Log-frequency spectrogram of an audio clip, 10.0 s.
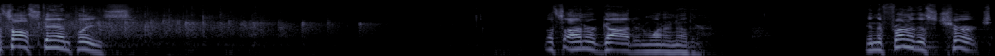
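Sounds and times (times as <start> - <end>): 
speech: 0.0 - 1.4, 5.4 - 7.1, 8.7 - 9.9
audience clapping: 0.0 - 4.0.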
